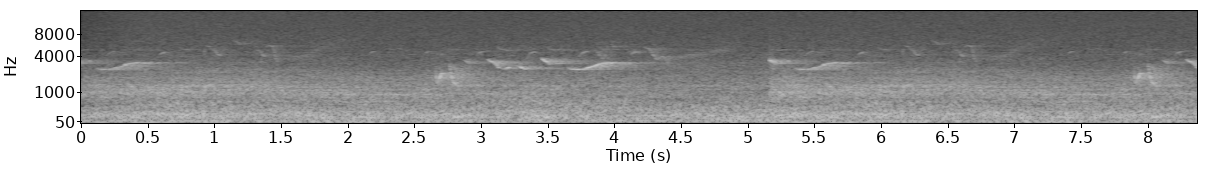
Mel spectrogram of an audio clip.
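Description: A songbird singing a short whistled phrase, a rising note followed by a few higher clear notes, repeated about every two and a half to three seconds over a steady low rumble.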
